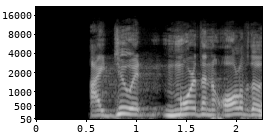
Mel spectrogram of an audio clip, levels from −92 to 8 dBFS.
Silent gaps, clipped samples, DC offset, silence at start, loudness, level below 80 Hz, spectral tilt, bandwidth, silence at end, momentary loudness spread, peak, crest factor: none; under 0.1%; under 0.1%; 0.55 s; -22 LUFS; -48 dBFS; -5.5 dB/octave; 11.5 kHz; 0 s; 7 LU; -10 dBFS; 12 dB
